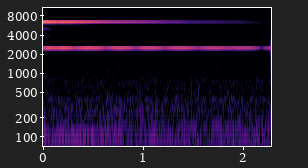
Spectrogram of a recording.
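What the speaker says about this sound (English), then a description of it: "we have the meditation bell." A meditation bell struck a single time, a clear pure ring with a bright start and a long, steady tone that fades slowly into silence.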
